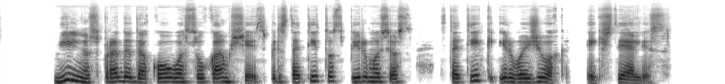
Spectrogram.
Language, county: Lithuanian, Telšiai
